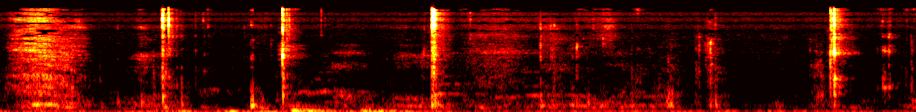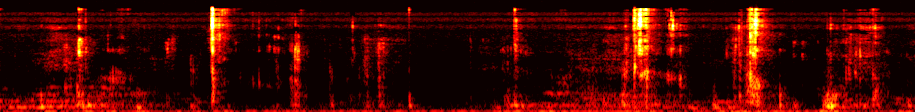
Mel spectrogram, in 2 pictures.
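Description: A child chewing a mouthful of Milky Way chocolate bar close to the microphone: faint chewing with sharp mouth clicks and smacks scattered throughout.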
